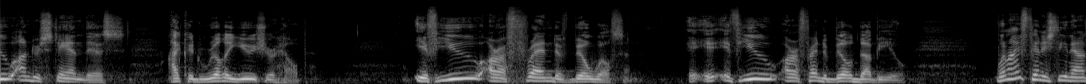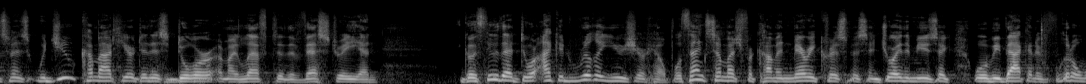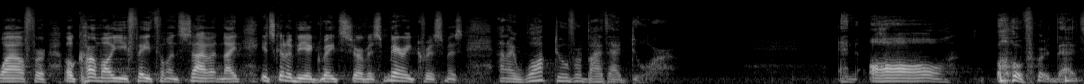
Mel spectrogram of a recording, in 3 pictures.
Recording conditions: large echoing room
